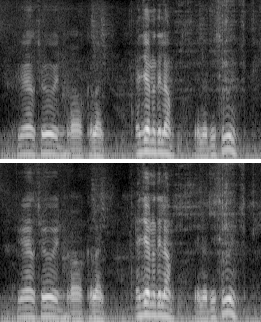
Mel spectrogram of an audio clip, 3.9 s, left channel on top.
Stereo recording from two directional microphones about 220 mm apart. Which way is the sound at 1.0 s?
10° left (ahead or behind).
